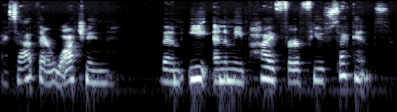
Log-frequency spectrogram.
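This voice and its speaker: Reading a children's picture book aloud at normal speed, a woman performs it expressively. Suspenseful parts come out in whispers, while the child's lines get a higher pitch.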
